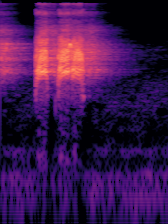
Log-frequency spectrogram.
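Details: Black francolin giving a short harsh call of two quick, rasping, scratchy notes in close succession, loud and broad-toned, followed by silence over a faint low background hum.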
